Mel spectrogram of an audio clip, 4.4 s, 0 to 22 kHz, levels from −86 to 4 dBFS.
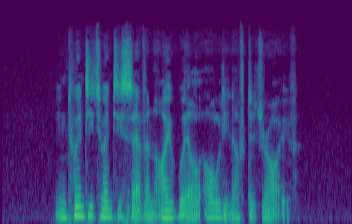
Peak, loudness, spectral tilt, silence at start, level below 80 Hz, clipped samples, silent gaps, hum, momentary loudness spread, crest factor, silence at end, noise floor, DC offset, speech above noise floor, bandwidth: -12 dBFS; -28 LUFS; -4.5 dB/octave; 0.7 s; -54 dBFS; under 0.1%; none; none; 10 LU; 18 dB; 0.7 s; -66 dBFS; under 0.1%; 38 dB; 14 kHz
